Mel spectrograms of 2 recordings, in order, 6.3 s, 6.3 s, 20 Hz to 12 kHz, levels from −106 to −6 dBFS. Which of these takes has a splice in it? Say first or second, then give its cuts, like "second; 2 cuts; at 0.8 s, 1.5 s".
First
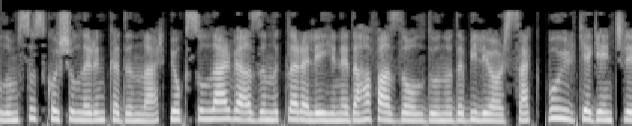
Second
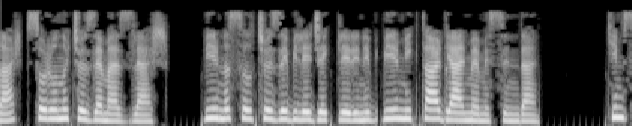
second; 3 cuts; at 2.2 s, 3.7 s, 4.4 s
